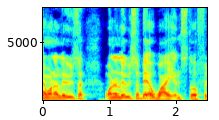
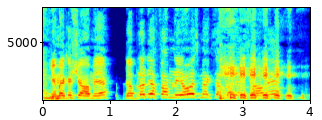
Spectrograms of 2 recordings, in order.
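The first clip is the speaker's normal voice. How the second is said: put-on high-pitched comic Easter East accent; 9 semitones higher than usual. Streamer showing off an impression to friends, Easter East accent. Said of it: "Wait until I do my Easter East".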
